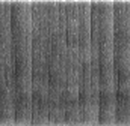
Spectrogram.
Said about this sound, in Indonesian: berikan tepuk tangan kepada Sukra ya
